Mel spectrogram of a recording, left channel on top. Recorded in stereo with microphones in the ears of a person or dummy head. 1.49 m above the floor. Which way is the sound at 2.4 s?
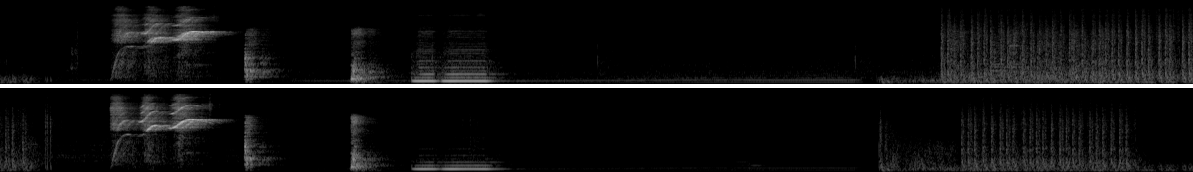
80° right.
